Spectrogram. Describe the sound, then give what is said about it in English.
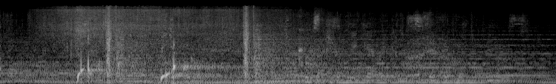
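A few small objects, gifts, plop into a water pool one after another, each with a quick rising gurgle, followed by a sharper splash, over a steady low background hum. “will you place the gifts into the water pool that we might drink their nectar?”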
